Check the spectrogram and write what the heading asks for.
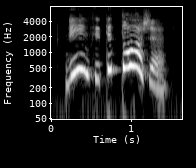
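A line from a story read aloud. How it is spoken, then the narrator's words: Shouting. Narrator (Russian): закричала Стефали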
